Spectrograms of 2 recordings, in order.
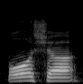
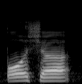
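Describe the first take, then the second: The two takes are said the same way.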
